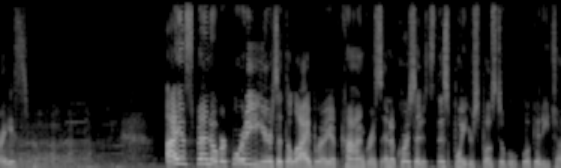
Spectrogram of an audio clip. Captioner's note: laughter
